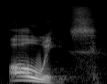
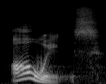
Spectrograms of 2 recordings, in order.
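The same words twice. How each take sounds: First: Said in the usual way. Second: Always repeated higher for emphasis; second Always pitched up and stressed; emphatic repeat. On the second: Shown as a demonstration. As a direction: lift Always up to drive it home. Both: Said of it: "it's repeated for emphasis".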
